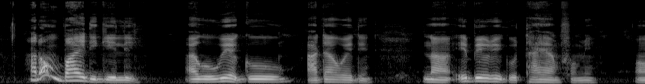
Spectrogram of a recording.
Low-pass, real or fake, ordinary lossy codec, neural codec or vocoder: none; real; none; none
